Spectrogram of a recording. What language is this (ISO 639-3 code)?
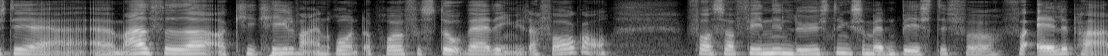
dan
